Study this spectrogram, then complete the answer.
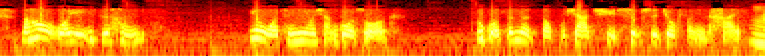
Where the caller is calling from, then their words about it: Taoyuan, Taiwan; 我是桃园的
